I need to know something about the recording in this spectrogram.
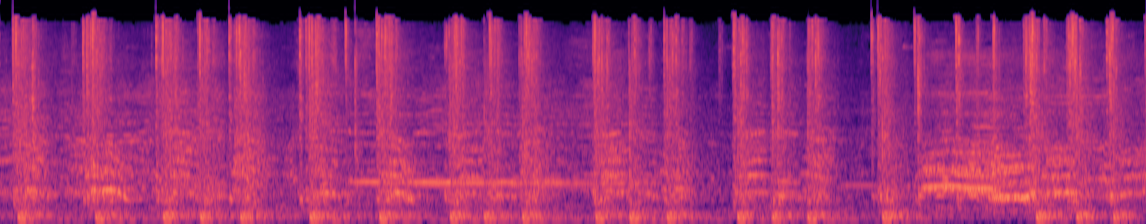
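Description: A baseball cheering section chanting and shouting in unison over fast rhythmic clapping and low thumping beats. One long held call sits in the middle.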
